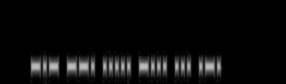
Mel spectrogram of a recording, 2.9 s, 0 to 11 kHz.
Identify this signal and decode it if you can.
Morse code, heard as a keyed tone, about 37 wpm, 700 Hz. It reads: KG5BSR
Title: USA Call Signs - 6 Characters - Repeated 3x - 40wpm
